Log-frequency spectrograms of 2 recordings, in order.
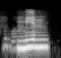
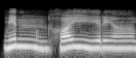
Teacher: Nah, izhar nunnya dibaca jelas ya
